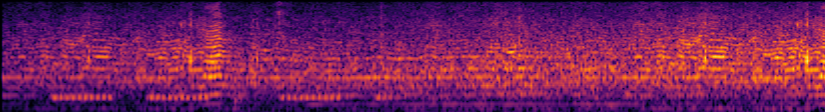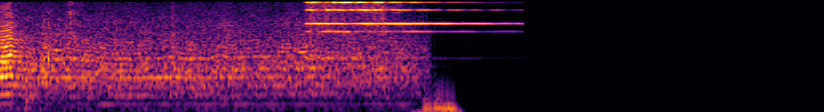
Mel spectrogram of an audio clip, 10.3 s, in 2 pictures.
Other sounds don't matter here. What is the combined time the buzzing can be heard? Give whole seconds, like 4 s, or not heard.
8 s.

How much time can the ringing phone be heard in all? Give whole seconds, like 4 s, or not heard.
4 s.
